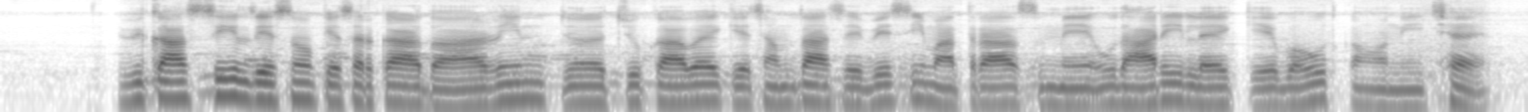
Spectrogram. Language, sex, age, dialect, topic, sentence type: Maithili, male, 18-24, Angika, banking, statement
